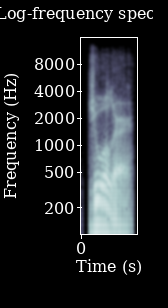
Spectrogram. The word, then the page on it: jeweller: American English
